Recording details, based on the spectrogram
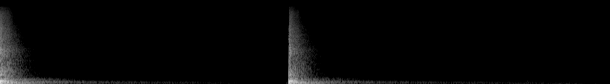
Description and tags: Kick - Gretsch Cat Maple 22 - 2x
Kick drum. 2 different hits.
gretsch, kick, drums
